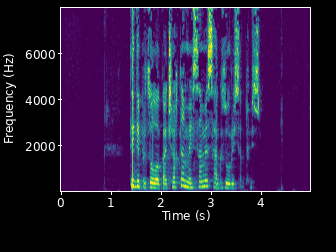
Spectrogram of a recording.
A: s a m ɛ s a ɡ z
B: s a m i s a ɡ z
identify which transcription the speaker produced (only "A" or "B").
A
